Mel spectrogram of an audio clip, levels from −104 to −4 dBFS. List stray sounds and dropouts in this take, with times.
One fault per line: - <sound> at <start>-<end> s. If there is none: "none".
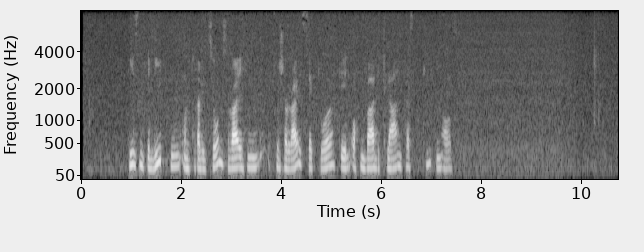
none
